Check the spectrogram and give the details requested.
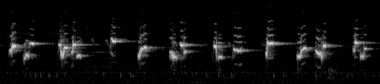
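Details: Trucukan ropel, the sooty-headed bulbul's song used to teach cage birds, with lively paired chirps and short slurred whistles repeated at a quick regular pace, nothing else audible.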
